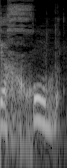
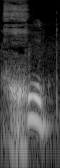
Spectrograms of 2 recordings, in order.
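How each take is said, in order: First: The kh and d sounds are thick and heavy. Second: The same.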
